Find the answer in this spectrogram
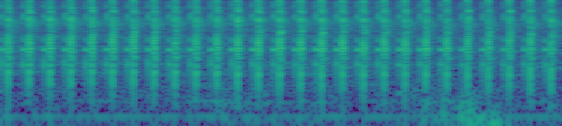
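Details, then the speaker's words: Thork radial shockwave applicator (IBRAMED) in a practical training demo, moved over a muscle region to distribute the final shots: rapid, regular clicking pulses at about ten per second. "com aplicador Radial tô distribuindo a esses últimos disparos eu vou fazer movimentando Se necessário né o aplicador na região da musculatura"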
